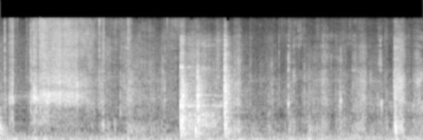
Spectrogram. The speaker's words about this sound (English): Oh, there's a crunch. Crunch to the Biscoff. Lovely chocolate. I'm tasting the rum.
